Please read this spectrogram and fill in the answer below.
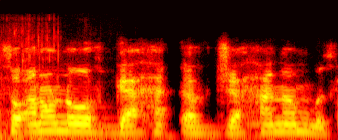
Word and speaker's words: Jahannam: Is it Jahannam or Gahannam? I think the way you pronounced it was probably more accurate. Some of them pronounce it with a J. Well, I think the way you pronounced it is probably closer to the actual Arabic pronunciation.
